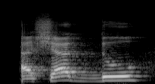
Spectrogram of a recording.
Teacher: Bring your tongue lower. If you're saying do, it's going to the gums. Bring it down lower to the teeth.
